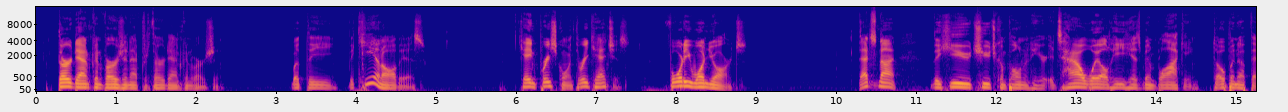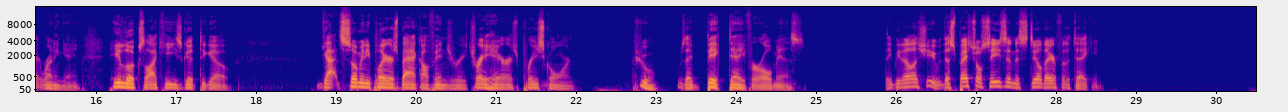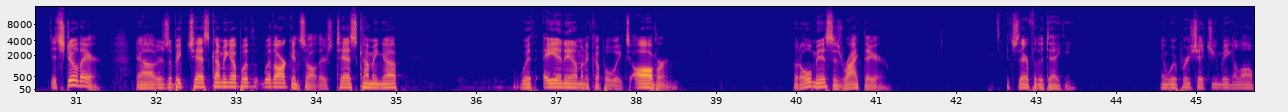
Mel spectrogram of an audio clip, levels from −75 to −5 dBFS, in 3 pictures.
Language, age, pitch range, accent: English, 40-59, 90-110 Hz, American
